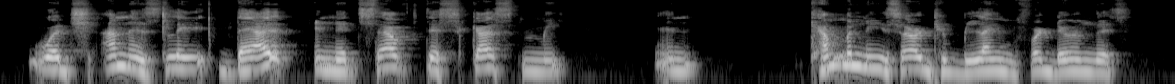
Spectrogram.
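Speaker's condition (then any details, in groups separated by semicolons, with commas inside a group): Cerebral palsy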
